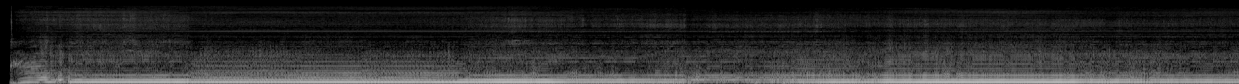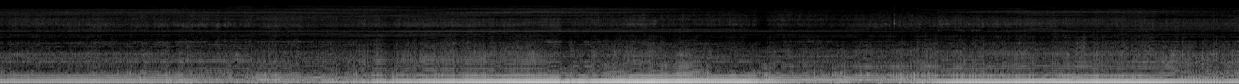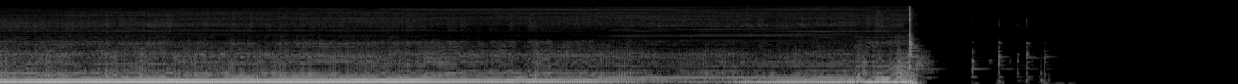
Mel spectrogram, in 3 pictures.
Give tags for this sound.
OWI; metal; machine; can; razor; engine; aeroplane; vibrate; electric-razor; vibrating; plane; buzzing

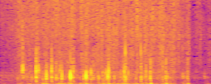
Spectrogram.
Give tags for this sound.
avians; flutter; birds; bird; beating-wings; beating; flapping; flapping-wings; flying

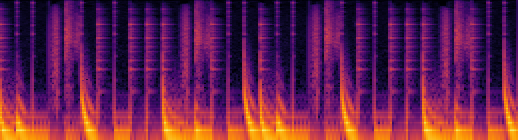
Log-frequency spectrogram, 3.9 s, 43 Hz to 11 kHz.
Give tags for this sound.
pocket; operator; loop; 123bpm; drums; engineering; beat; machine; Monday; cheap; mxr; drum-loop; PO-12; percussion-loop; drum; distortion; rhythm; teenage

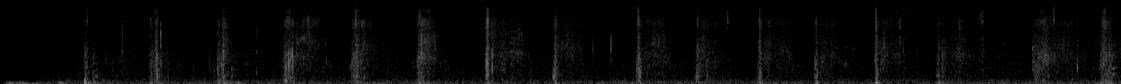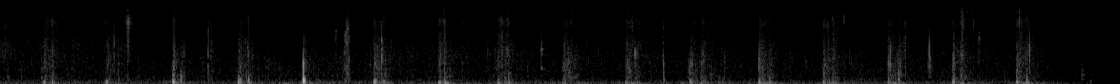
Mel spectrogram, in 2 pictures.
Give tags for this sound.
walking; footsteps; hiking; heavy; step

